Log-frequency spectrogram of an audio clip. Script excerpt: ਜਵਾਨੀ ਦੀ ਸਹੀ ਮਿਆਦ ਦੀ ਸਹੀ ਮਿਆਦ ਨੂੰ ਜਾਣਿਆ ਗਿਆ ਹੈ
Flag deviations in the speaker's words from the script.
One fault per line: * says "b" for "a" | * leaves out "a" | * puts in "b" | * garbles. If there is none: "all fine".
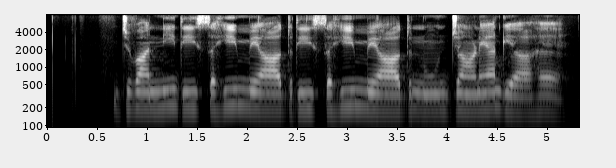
all fine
